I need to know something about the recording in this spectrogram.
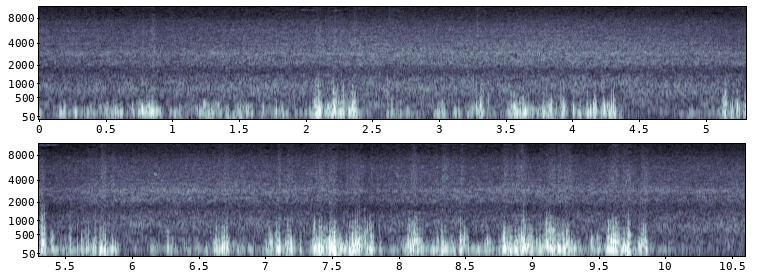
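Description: Thunder rumbling in one long, uneven roll of low swells, growing heavier in the second half.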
